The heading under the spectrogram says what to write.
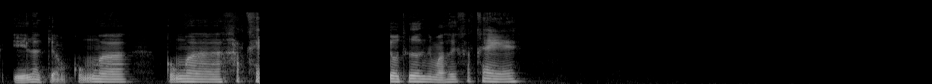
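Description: A speech clip with one clear problem: an audio dropout to silence running from about 2.59 s to 3.91 s. The sound just cuts off mid-flow and comes back a bit over 1.3 s later, and the gap is silent, with no room tone or hiss at all. Whatever was said in that stretch is simply gone. The likely cause is the input dropping out, through a device disconnect, a link failure or an accidental mute, while the recorder kept writing silence.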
